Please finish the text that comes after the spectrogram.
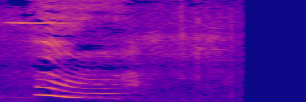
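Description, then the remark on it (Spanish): A voice imitates a wolf's whimper: a single drawn-out, descending whine with a clear tonal quality, about half a second long, fairly loud, followed by quiet background. “Y el lobo dijo,”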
